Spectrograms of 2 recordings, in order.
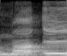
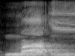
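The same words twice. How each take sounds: First: माए ending in an "ay" sound; wrong vowel. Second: माई ending in a clear "ee"; correct vowel. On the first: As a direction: show faulty माए with open e. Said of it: "माए नहीं है". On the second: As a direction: stretch माई into a pure long ee. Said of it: "ई की आवाज़ है". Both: Shown as a demonstration.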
